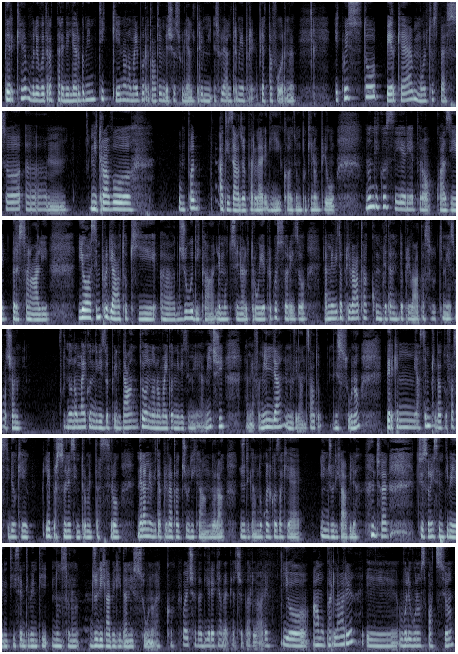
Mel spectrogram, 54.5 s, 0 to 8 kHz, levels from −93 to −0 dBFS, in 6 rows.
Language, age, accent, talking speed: Italian, 20-39, native, 150 wpm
